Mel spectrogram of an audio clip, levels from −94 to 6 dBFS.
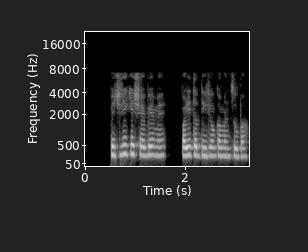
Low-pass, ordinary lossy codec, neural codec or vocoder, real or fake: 7.2 kHz; MP3, 64 kbps; none; real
